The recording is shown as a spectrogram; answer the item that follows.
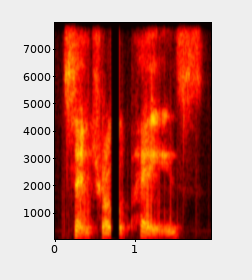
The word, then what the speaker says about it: Saint-Tropez: Tropez, pronounced Saint-Tropez.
